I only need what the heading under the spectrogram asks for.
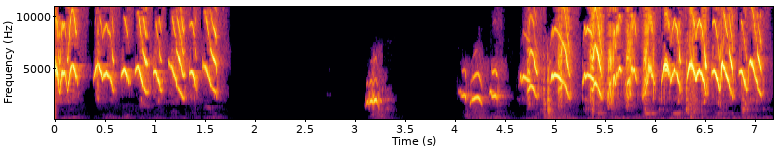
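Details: Evening song of an oriental magpie-robin, which sings while dancing: quick strings of slurred whistled notes repeated nearly three times a second, a gap broken by a few single chirps, then a dense final rush of phrases.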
